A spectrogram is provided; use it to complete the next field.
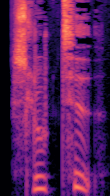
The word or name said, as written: sluttid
